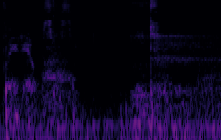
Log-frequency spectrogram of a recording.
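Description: Faint whispering close to the microphone, a few soft breathy bursts.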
